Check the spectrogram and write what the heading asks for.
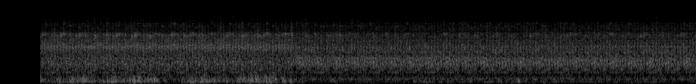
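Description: Near silence, then about half a second in a steady street noise cuts in sharply: a parked coach bus idling, a constant hiss with a low rumble that is stronger for the first two or three seconds.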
